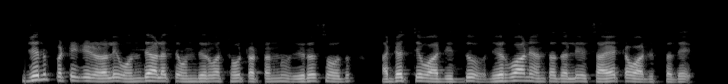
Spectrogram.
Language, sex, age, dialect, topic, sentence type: Kannada, male, 36-40, Mysore Kannada, agriculture, statement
